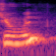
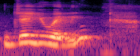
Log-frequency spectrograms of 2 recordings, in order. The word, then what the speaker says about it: joule: Its spelling is actually joule, but it is pronounced as joule, jule, and calories, and the SI unit of heat is joule.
